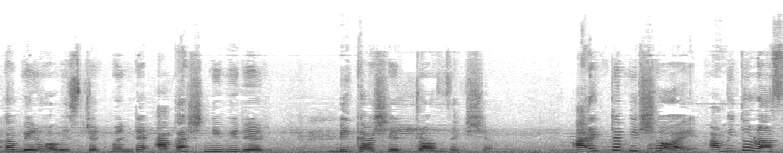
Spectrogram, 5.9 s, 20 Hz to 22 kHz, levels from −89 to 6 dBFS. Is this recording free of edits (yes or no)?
no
